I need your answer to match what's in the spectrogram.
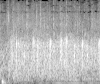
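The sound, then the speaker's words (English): An audience claps steadily for about two seconds, voting by applause on which item is the fiction, a dense patter of many hands with brief louder bursts, moderately loud and without any voices. “If you think the item about the Dutch purchasing for beads is the fiction, then applaud.”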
